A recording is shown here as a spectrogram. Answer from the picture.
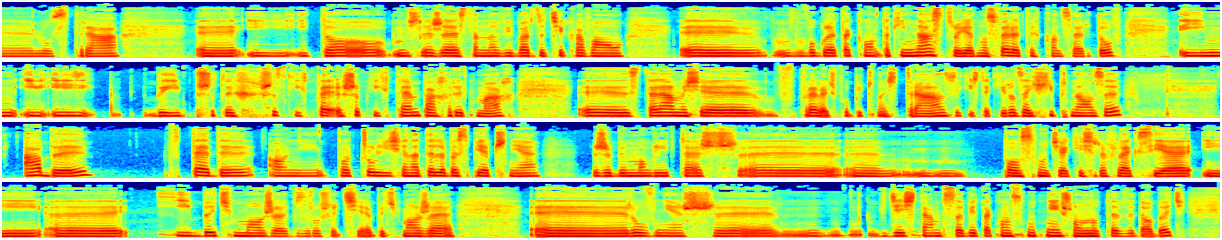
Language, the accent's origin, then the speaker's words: Polish; Pomeranian Voivodeship, Poland; Jesteśmy wszyscy z Trójmiasta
